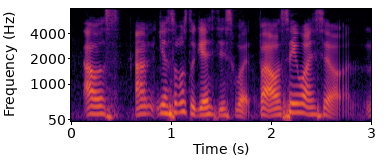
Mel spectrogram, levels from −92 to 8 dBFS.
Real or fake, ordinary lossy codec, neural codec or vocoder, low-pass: fake; none; codec, 16 kHz, 4 kbps, FunCodec, trained on Chinese and English, 50 frames a second; none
